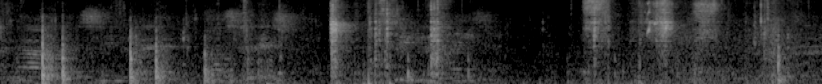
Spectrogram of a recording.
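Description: Faint, irregular sucking hisses and soft wet clicks as fluid is drawn out of a newborn puppy's nose and mouth through a mouth-operated mucus aspirator tube, clearing its airway after birth.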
